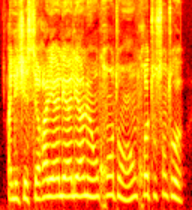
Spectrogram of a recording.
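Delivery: loud encouraging shouts to a teammate; rally your teammate at full voice; cheering. Real, not acted. Cheering teammate during game. (encourage loudly your teammate Chester)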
